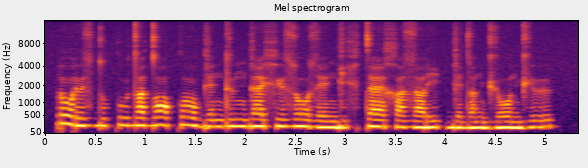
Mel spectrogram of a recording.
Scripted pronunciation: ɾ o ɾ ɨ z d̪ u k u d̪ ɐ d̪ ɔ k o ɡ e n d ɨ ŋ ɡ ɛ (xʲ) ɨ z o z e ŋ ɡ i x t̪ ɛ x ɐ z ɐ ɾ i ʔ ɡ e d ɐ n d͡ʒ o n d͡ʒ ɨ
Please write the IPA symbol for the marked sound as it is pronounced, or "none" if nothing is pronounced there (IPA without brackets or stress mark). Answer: xʲ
